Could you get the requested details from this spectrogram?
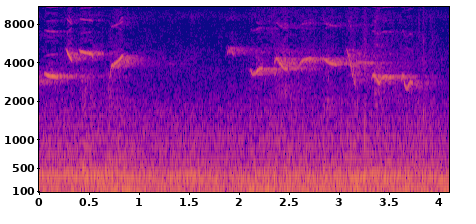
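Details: Wild oriental magpie-robin from Southeast Asia giving two whistled song phrases, the second longer with level, rising and dropping notes, against steady low-pitched ambient noise.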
